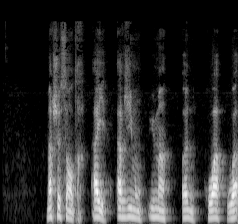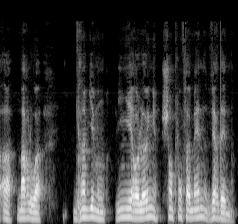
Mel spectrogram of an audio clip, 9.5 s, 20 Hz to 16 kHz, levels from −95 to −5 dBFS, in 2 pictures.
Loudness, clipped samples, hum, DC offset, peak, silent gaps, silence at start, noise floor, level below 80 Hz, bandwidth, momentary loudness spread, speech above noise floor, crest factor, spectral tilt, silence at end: -19 LUFS; under 0.1%; none; under 0.1%; -2 dBFS; none; 0.95 s; -76 dBFS; -54 dBFS; 9.8 kHz; 10 LU; 58 dB; 18 dB; -9 dB/octave; 0.15 s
